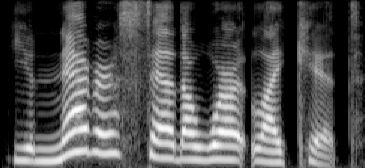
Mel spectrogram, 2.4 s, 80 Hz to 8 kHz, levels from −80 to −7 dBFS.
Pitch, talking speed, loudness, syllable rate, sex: 250 Hz, 175 wpm, -15 LUFS, 3.6 syllables/s, female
